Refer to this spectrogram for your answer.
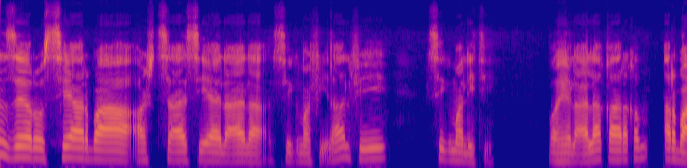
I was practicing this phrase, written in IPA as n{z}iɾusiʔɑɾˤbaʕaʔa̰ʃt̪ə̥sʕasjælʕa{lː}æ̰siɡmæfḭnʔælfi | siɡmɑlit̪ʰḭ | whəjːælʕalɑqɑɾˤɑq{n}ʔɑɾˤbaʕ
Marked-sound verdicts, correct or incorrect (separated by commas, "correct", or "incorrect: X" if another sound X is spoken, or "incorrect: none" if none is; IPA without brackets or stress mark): correct, incorrect: l, incorrect: m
